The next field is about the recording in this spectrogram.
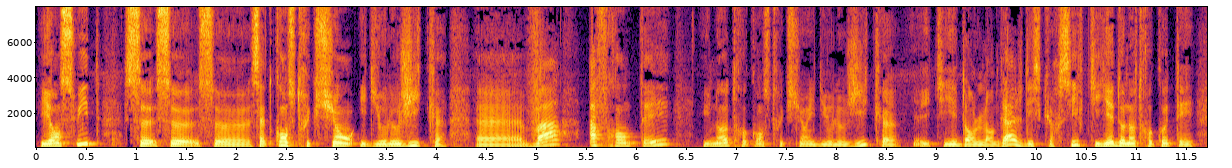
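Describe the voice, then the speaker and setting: A man in a studio interview, explaining carefully like an academic. He talks in a measured way, often hesitating and restarting a phrase before finding the right word. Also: mid-range voice, expressive, darkish tone. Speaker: expert guest on translation.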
